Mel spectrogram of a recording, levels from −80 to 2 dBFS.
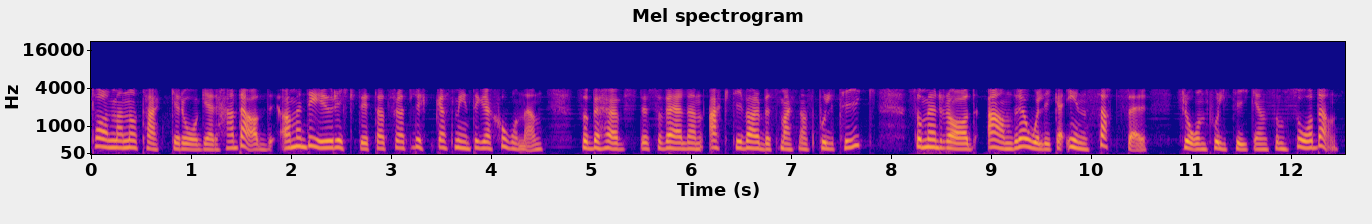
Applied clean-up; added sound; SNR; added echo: neural separator model SepFormer WHAM!.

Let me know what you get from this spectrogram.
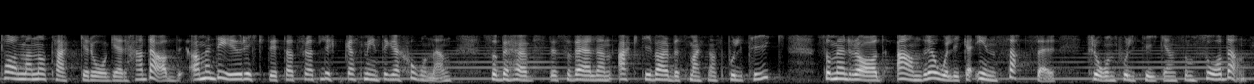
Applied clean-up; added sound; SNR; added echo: none; Wind instrument, woodwind instrument; 18 dB; none.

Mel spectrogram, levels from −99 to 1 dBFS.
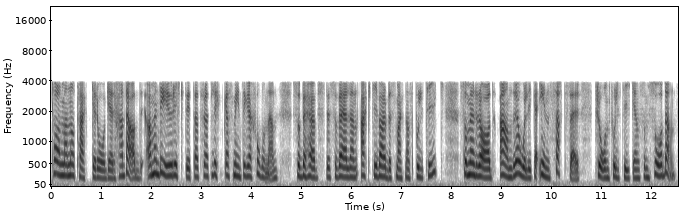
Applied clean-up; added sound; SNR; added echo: neural diffusion model UNIVERSE++.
